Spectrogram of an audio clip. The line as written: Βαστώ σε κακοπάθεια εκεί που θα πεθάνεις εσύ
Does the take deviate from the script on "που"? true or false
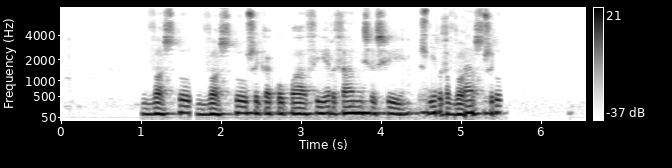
true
